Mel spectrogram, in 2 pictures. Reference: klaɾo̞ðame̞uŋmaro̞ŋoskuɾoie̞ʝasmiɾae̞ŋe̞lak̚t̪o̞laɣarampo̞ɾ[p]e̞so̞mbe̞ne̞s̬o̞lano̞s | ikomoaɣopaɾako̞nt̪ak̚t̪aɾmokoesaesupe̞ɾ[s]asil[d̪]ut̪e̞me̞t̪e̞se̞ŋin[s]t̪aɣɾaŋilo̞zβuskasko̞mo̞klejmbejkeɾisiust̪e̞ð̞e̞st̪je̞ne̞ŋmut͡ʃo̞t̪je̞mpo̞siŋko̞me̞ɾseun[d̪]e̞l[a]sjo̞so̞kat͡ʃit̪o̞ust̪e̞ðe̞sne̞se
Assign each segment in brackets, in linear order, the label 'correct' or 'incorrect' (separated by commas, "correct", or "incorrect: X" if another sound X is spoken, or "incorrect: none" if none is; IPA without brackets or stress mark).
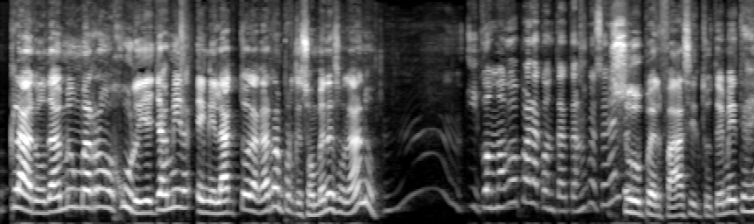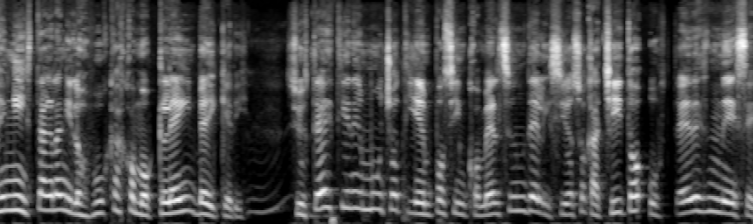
incorrect: k, incorrect: f, incorrect: t̪, correct, correct, incorrect: i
